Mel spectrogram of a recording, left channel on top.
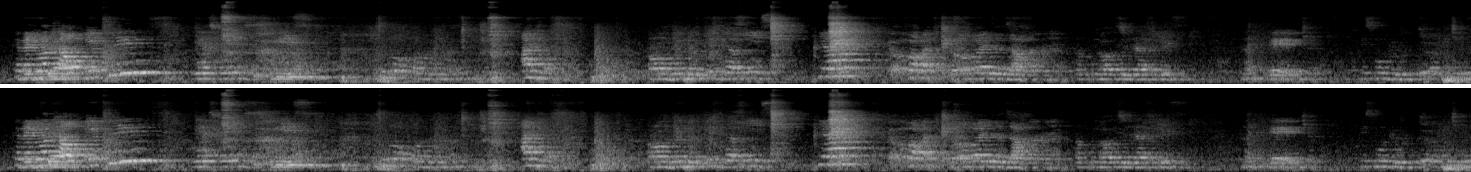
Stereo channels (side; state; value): both; normal; correlation 0.66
